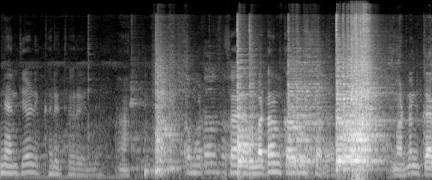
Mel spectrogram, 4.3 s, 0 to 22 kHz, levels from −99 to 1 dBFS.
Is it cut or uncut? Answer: cut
